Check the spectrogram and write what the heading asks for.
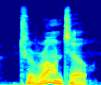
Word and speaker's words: Toronto: You see, as much as a city is spelt T-O-R-O-N-T-O, the T after the N is silent. You know, some newscasters and foreigners pronounce it as Toronto, but the locals pronounce it as Toronto.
